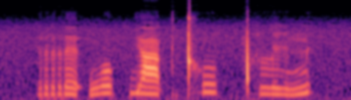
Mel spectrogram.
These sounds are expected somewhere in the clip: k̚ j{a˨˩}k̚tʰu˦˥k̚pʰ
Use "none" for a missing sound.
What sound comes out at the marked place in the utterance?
a˨˩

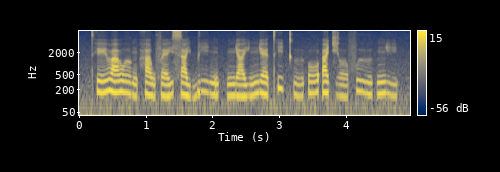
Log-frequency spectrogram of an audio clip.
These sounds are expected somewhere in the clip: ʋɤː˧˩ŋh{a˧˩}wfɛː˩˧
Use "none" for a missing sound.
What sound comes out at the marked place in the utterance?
a˧˩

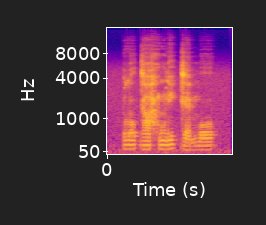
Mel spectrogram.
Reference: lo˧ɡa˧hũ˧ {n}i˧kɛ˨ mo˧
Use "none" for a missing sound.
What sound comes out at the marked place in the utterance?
ɾ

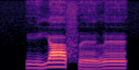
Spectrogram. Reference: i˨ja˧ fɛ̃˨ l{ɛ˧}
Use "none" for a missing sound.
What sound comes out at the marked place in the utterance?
ɛ̃˧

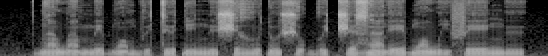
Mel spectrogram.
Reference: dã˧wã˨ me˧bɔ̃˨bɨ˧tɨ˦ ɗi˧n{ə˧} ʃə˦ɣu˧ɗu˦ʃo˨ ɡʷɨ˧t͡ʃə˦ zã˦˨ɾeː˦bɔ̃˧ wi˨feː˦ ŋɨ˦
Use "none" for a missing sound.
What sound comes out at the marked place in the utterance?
ɨ˧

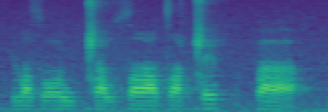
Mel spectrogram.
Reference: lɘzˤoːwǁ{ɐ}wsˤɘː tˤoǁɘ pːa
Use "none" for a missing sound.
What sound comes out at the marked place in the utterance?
ɐ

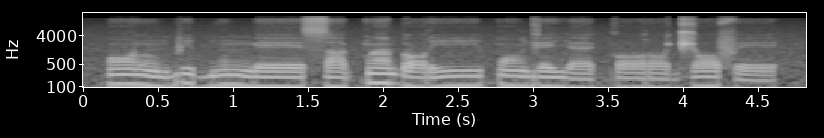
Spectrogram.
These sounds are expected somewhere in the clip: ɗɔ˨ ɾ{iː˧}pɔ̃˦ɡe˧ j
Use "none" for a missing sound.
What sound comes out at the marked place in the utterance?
iː˧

